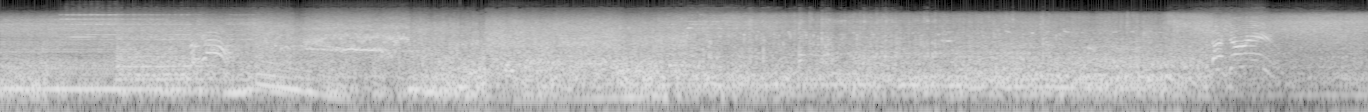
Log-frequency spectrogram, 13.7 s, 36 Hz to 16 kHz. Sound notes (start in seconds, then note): 3.3 skidding; 6.4 crashing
